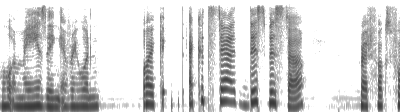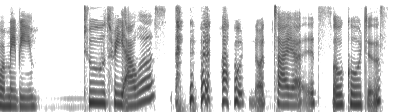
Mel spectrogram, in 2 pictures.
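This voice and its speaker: A woman guides listeners through a game house, heaping lavish praise on everything in a slow, deliberate way. Now and then she slips into playful baby-talk. Her voice is dry and a little dull, with faint music behind it. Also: mid-range voice, expressive, no room sound. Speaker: host of a game house tour. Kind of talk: casual tour commentary.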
